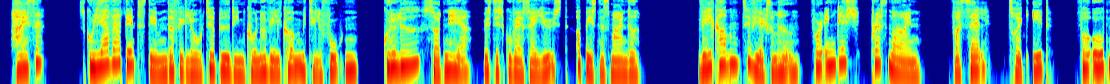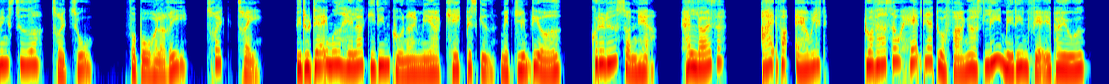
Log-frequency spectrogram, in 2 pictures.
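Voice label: Danish, IVR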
